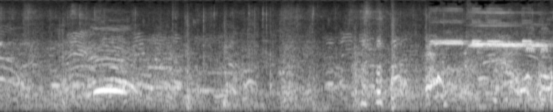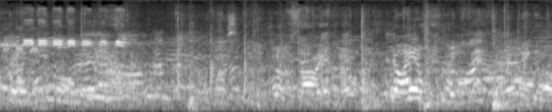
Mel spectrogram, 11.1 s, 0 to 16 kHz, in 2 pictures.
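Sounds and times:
outdoor background noise: 0.0s - 11.0s
people shouting: 4.2s - 7.0s.

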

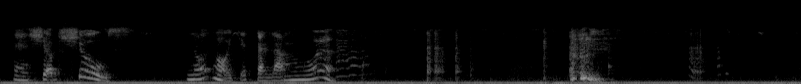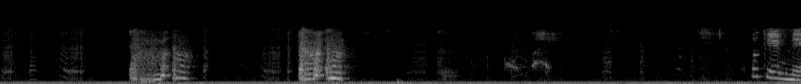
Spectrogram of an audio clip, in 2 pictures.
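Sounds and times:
steady low hum: 0.0s - 16.0s
person coughing: 5.7s - 6.2s, 9.3s - 10.0s, 11.0s - 11.6s.

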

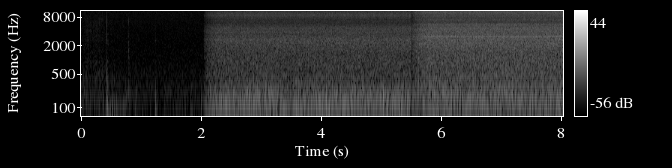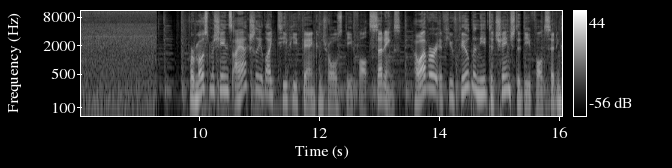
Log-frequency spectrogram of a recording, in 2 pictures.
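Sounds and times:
faint high whine: 2.1s - 9.3s
laptop fan air rush: 2.1s - 9.3s.

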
